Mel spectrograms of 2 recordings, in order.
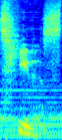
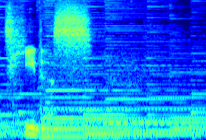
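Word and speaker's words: Tidus: Yes, his name is pronounced Tetus. That is the official pronunciation of his name is Tetus.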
